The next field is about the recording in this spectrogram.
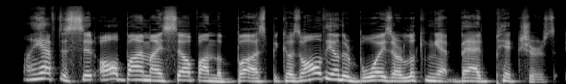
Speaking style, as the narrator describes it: exclaimed Ryan

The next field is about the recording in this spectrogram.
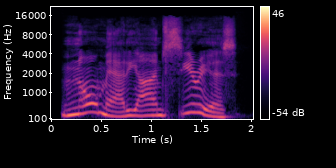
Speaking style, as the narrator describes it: Devin exclaimed

